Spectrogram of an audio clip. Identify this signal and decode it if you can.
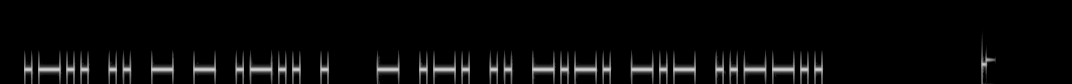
Morse code, heard as a keyed tone, about 17 wpm, 700 Hz. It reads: LITTLE TRICK?
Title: Sentences from Top 1500 Words 17wpm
